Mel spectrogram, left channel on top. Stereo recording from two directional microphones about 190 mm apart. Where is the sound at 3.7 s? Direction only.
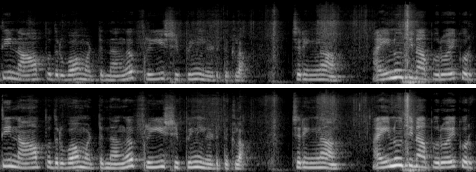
30° right (ahead or behind).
